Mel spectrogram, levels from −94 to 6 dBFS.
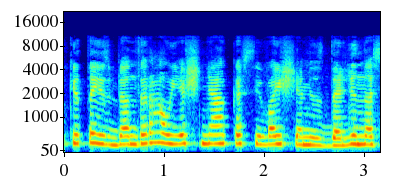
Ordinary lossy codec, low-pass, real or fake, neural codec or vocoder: AAC, 48 kbps; 10.8 kHz; real; none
